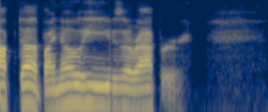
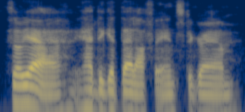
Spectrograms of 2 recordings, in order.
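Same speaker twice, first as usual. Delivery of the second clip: ordinary delivery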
